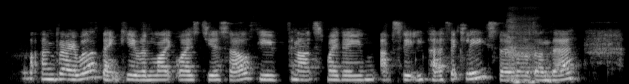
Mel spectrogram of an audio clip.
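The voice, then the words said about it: British accent. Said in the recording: “a good British accent”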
